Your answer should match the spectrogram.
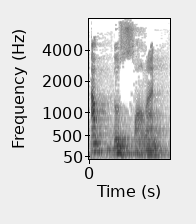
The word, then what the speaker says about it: Abdul Somad: Tulisannya Abdul Somad, tapi membacanya adalah Abdus Somad.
